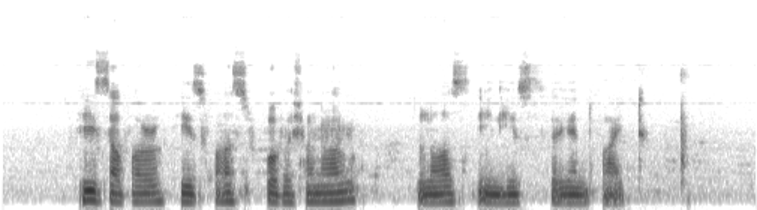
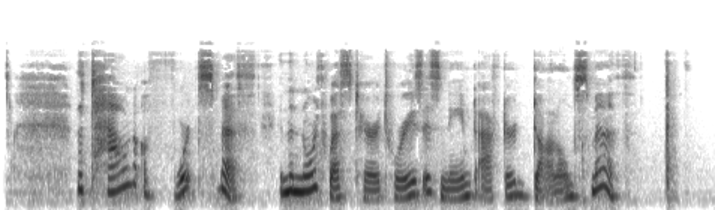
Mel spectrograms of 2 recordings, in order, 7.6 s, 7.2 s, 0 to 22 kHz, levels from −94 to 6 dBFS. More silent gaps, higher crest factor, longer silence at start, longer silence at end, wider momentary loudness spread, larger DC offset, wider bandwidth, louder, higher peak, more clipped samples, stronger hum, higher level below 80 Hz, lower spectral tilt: neither; about the same, 18 dB vs 18 dB; first, 0.8 s vs 0.2 s; first, 0.7 s vs 0.4 s; about the same, 16 LU vs 15 LU; neither; second, 7.8 kHz vs 9.4 kHz; second, -29 LUFS vs -19 LUFS; second, -12 dBFS vs -2 dBFS; neither; neither; second, -72 dBFS vs -66 dBFS; first, -7.5 dB/octave vs -3.5 dB/octave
